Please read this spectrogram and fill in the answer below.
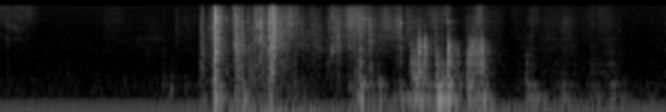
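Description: A deck of tarot cards being shuffled by hand: a quick run of soft card rustles and clicks starting about a second and a half in and lasting about two seconds.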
